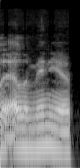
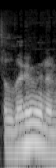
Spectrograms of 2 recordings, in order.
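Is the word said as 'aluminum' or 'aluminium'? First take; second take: aluminium; aluminum. First: The word is said with five syllables, a-lu-mi-ni-um. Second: The word is said with four syllables, a-lu-mi-num. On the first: The speaker calls it wrong. "It's not even al al aluminium" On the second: The speaker calls it right. "It's aluminum"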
